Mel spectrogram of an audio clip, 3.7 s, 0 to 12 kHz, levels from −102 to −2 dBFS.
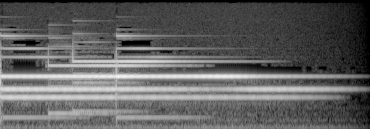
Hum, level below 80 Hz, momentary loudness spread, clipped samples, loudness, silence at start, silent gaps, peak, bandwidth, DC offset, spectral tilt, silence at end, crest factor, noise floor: none; -54 dBFS; 16 LU; under 0.1%; -12 LUFS; 0 s; none; -2 dBFS; 9.2 kHz; under 0.1%; -1.5 dB/octave; 0.3 s; 14 dB; -37 dBFS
